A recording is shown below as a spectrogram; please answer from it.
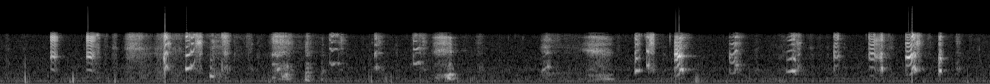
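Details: Female pet dog vocalising in protest as people audibly sniff her the way another dog would, which she reacts to every time; irregular bursts of whiny, grumbling yelps and moans tumble out, some short, some drawn out, over a faint steady hum.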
